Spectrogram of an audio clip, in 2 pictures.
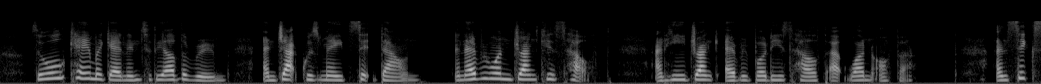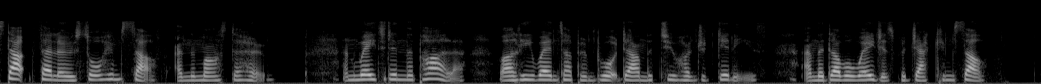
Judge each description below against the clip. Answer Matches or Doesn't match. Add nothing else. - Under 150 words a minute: Doesn't match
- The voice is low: Doesn't match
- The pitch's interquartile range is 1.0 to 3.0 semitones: Matches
